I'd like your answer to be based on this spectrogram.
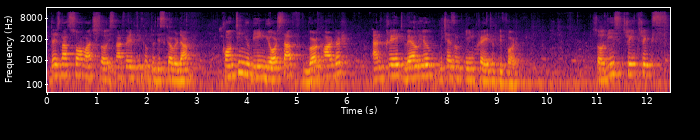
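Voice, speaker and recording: A man speaking as a startup founder on a conference panel, earnest and measured, often filling pauses with "you know" and "uh". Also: fairly high pitch, darkish tone, a little hiss or hum. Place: conference stage in a large hall. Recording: echoey conference hall.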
